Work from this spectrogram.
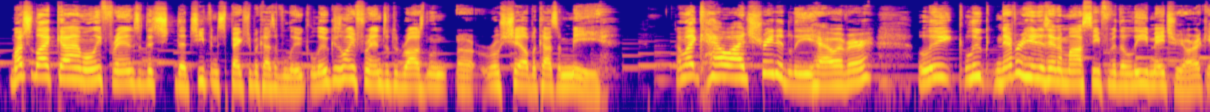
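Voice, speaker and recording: A man's voice: fairly high pitch, sharp tone. A man doing jokey, exclamatory, slangy commentary on a horror game while reading its dialogue aloud. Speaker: let's player.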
